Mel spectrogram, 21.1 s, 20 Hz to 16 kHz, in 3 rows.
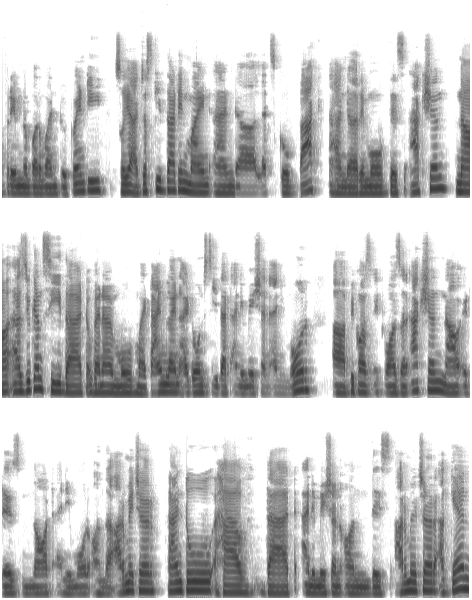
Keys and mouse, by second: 0.2-1.6 drag, 4.8 ctrl+Tab, 6.4 shift+middle click, 6.9 shift+middle drag, 8.2-10.2 drag, 13.1 Left, 14.7 shift+middle drag, 16.8 shift+middle drag.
